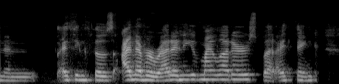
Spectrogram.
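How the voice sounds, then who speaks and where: At a moderate pace, a woman with a General American accent uses a normal speaking voice with fairly even intonation. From St. Louis, Missouri. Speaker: medical resident. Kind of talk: interview answer.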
